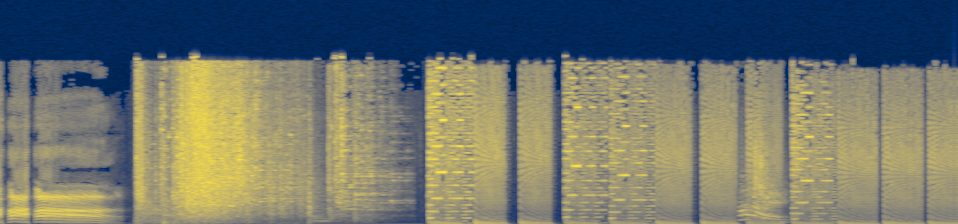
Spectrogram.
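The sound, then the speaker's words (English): A string of video game sound effects: warbling falling tones, a loud crashing shatter, then a run of harsh, buzzy synthetic blasts chopped by short silent gaps. “Oh, it's all video game sound effects.”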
